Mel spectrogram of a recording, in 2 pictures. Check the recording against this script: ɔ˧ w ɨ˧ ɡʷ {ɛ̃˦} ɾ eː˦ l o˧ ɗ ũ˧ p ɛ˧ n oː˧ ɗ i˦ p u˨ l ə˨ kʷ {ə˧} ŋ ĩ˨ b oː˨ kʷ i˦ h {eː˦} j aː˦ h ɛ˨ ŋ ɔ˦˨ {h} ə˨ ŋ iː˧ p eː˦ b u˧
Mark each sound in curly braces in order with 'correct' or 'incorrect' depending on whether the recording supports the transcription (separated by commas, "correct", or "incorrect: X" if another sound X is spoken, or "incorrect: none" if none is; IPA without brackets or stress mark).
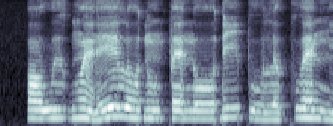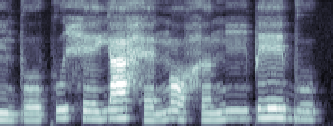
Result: incorrect: ɛ̃˦˨, incorrect: ɛ˧, incorrect: eː˧, correct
